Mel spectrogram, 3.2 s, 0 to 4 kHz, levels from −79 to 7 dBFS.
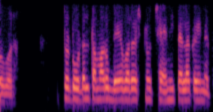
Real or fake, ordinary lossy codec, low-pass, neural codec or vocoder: real; none; 3.6 kHz; none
